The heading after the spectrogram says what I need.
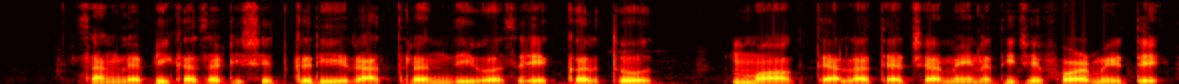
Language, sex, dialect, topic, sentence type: Marathi, male, Varhadi, agriculture, statement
